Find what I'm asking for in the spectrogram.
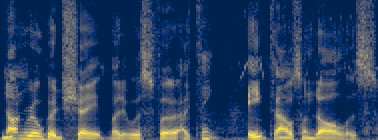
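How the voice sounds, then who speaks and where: A man with an American accent speaks at a fairly quick pace. His medium-pitched voice has very wide pitch swings. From Maine, US (Round Pond). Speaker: oral history interviewee. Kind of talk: interview. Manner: halting, with repetitions.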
